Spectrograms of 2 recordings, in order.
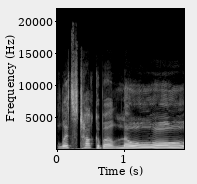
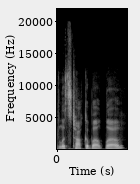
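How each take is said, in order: First: The last word drops its 'v', sounding like 'low'. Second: The last word ends with a clear 'v' sound.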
